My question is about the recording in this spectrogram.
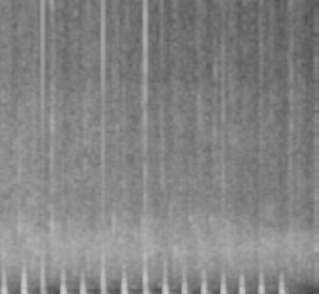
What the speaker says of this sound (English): So a huge applause for both of you.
